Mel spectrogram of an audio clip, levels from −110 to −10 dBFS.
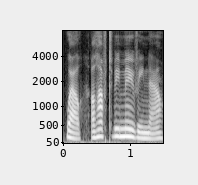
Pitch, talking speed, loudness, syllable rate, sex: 170 Hz, 280 wpm, -15 LUFS, 6.2 syllables/s, female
